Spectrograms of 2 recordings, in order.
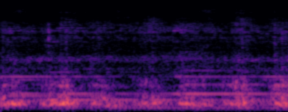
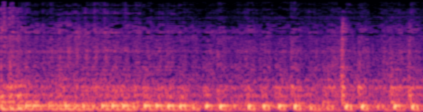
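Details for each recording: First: Motorcycle engine, crank turned by hand with the side case open: slow rhythmic dry rumble and scrape about twice a second, with slight play at one point; worn crankshaft main bearing, fix is replacing the bearings. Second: Single-cylinder carbureted motorcycle (Titan) idling steady and even after replacing a failed crankshaft bearing that caused a strange engine noise; no knock or rumble, running healthy.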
